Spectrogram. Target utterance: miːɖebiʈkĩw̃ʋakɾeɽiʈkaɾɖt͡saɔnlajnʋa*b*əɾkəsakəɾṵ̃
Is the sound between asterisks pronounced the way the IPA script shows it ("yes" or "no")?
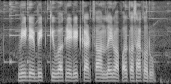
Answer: no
